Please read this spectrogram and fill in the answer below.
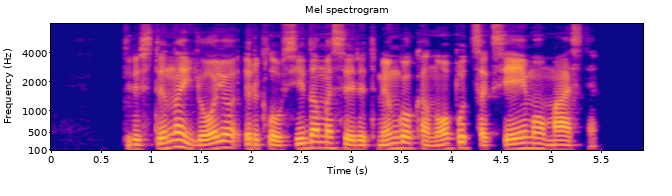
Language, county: Lithuanian, Tauragė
